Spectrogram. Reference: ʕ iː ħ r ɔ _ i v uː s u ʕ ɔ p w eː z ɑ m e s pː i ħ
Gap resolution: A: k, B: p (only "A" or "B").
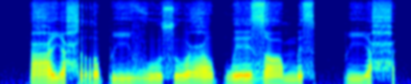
B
